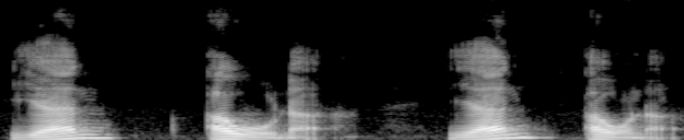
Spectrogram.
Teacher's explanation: Nun sukun itu yan. Baca secara jelas, nyata. Tak ada dengung dan tak ada panjang beberapa harakat. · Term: izhar nun sukun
